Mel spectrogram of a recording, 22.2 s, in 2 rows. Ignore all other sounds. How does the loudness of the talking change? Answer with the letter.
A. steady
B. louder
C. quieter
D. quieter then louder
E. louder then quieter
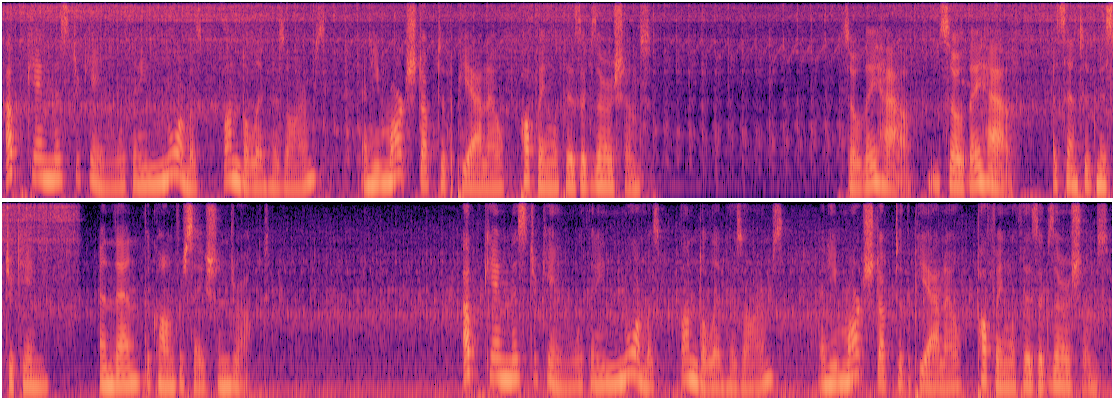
A.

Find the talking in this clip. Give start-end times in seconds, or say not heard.
0.0-6.5, 8.3-13.8, 15.7-22.1.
